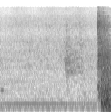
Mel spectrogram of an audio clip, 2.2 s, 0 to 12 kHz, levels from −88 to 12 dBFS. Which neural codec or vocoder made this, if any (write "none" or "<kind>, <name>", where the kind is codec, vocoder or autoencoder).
none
